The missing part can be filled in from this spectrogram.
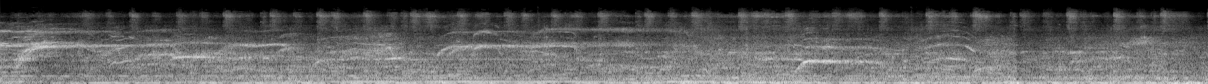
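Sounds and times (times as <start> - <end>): riders screaming: 0.0 - 10.1
loud ride music with beat: 0.0 - 12.0.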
